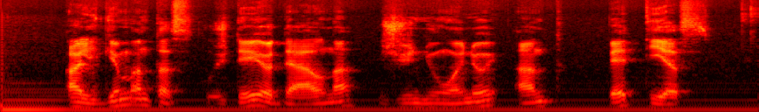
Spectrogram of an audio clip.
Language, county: Lithuanian, Telšiai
